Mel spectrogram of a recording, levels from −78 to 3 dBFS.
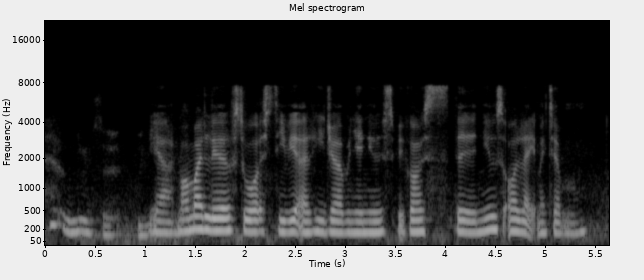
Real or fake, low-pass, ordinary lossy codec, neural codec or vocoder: fake; none; none; codec, 16 kHz, 2 kbps, X-Codec, WavLM features, trained on Multilingual LibriSpeech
